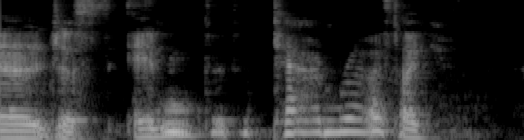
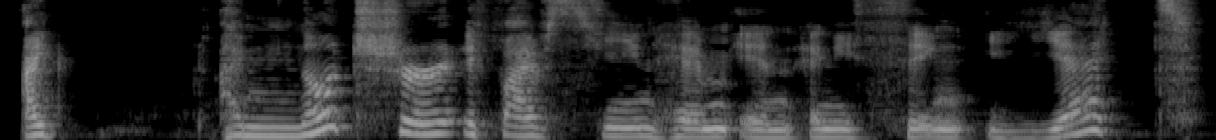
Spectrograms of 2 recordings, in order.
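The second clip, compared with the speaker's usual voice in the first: usual speaking voice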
